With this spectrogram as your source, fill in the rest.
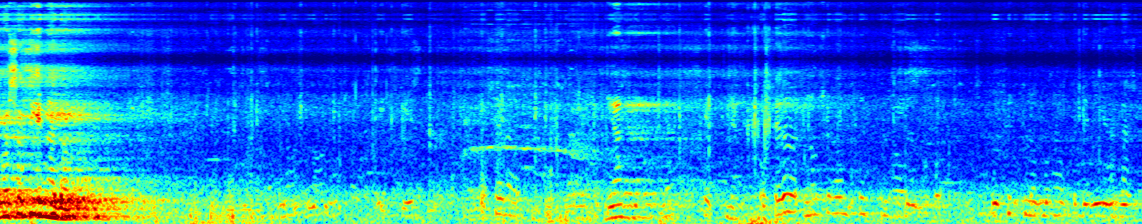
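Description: Men and women murmur and talk quietly outdoors.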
